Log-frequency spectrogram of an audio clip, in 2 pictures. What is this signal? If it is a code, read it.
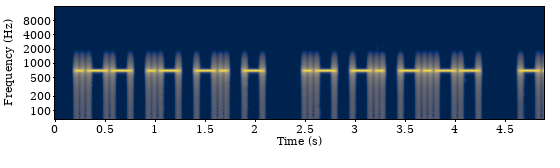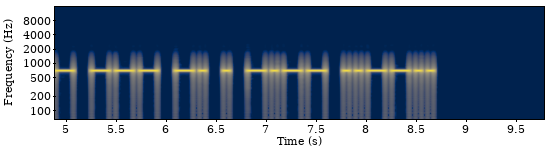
Morse code, heard as a keyed tone, about 20 wpm, 700 Hz. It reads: WANT ANY MONEY?
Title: Sentences from Top 400 Words 20wpm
